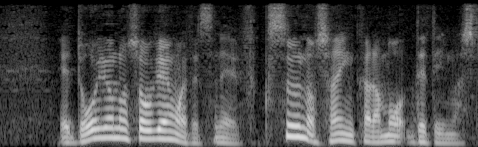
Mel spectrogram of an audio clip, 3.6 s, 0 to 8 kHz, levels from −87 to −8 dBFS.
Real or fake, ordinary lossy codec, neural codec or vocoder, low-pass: fake; none; codec, 16 kHz, 1.1 kbps, Voila-Tokenizer; 7.2 kHz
